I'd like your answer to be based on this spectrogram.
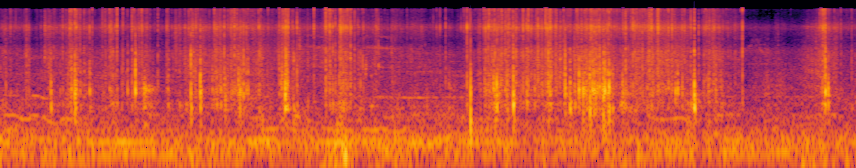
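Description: Hands with cement-dusted fingertips grip, squeeze and crumble grey, grainy, solid dry cement chunks a few centimetres across in a terracotta-coloured bowl, with powder falling off. A steady gritty crunching runs throughout, broken by frequent sharp, dry snaps and crackles that die away almost instantly. The chunks break apart into crumbs and dust.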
